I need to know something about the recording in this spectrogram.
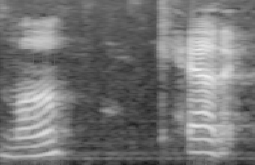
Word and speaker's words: mechanic: The second common sound is k. That's why this is mechanic.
